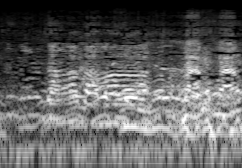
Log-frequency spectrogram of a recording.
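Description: People talking over one another in a crowd: overlapping chatter, with one voice standing out.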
